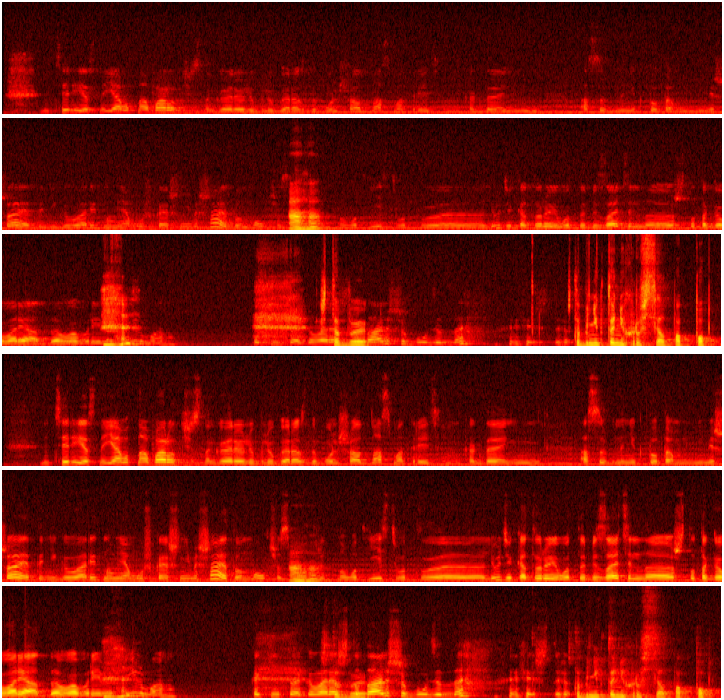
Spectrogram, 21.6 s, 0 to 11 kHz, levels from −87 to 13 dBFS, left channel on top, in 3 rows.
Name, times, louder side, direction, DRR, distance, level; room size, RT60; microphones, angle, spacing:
voice 1, 0.4-5.4 5.8-10.3 10.6-16.1 16.9-20.1, right 7 dB, 85° right, 0.4 m, -31 dB
sound 1, 1.5-15.2, equal, 35° right, 0.9 m, -47 dB
voice 2, 10.1-10.4 15.4-15.7 16.9-17.4 17.7-18.0 20.1-21.5, left 5 dB, 75° left, 0.5 m, -26 dB
13.5 x 5.5 x 6.5 m
head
